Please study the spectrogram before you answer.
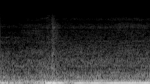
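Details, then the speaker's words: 2002 Toyota Qualis diesel after full mechanical work (suspension, silencer, clutch set), driving with AC on: deep drone swells smoothly as throttle goes in, no knocks or clunks; strong even pull, healthy engine. "നമ്മളിപ്പോ AC ഇട്ടിട്ട് തന്നെയാണ് ഓടിക്കുന്നത് എന്നാലും അത്യാവശ്യം നമ്മൾ കാല് കൊടുക്കുമ്പോൾ കുതിച്ചു കയറില്ലേ ആ ഒരു ഫീലിംഗ് ഇതിനകത്ത് നല്ലവണ്ണം ഫീൽ ചെയ്യും"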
